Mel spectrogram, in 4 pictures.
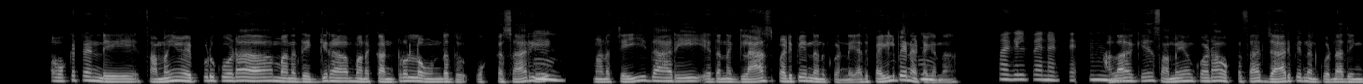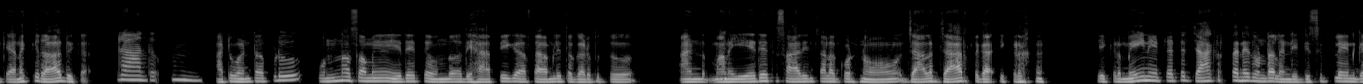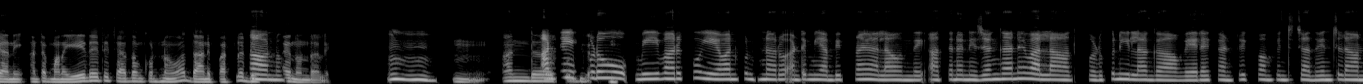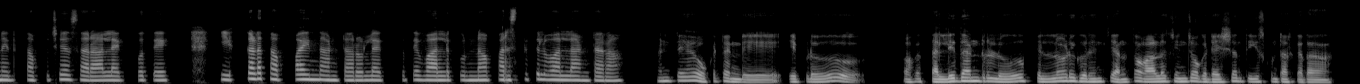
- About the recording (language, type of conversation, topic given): Telugu, podcast, ఒక స్థానిక మార్కెట్‌లో మీరు కలిసిన విక్రేతతో జరిగిన సంభాషణ మీకు ఎలా గుర్తుంది?
- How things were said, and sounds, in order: in English: "కంట్రోల్‌లో"; in English: "హ్యాపీగా ఫ్యామిలీతో"; in English: "అండ్"; giggle; in English: "డిసిప్లెయిన్"; in English: "అండ్"; tapping; in English: "కంట్రీకి"; in English: "డెసిషన్"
